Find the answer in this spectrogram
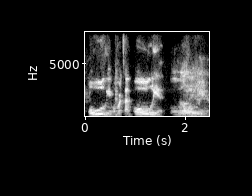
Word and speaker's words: Olean: Perfect. You actually said it right. Everyone say Olean. Olean. Everyone out loud so you remember. Ready? Olean. Olean. Okay, it's not Olean.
